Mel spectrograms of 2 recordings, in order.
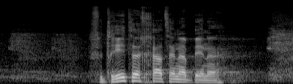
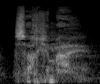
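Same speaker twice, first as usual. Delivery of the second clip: breathy hushed whisper; 6 dB quieter than usual. A narrator's reading. Visitors in the room whisper to the shoemaker. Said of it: "zeggen ze zacht".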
